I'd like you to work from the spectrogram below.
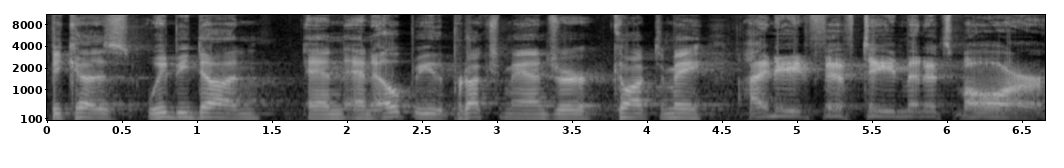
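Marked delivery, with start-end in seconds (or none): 4.7-6.7 rough, creaky put-on voice. Telling a story about the production manager, Opie impersonation, deep voice. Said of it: "I'm doing my Opie impersonation. ... he's got kind of a deep voice".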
